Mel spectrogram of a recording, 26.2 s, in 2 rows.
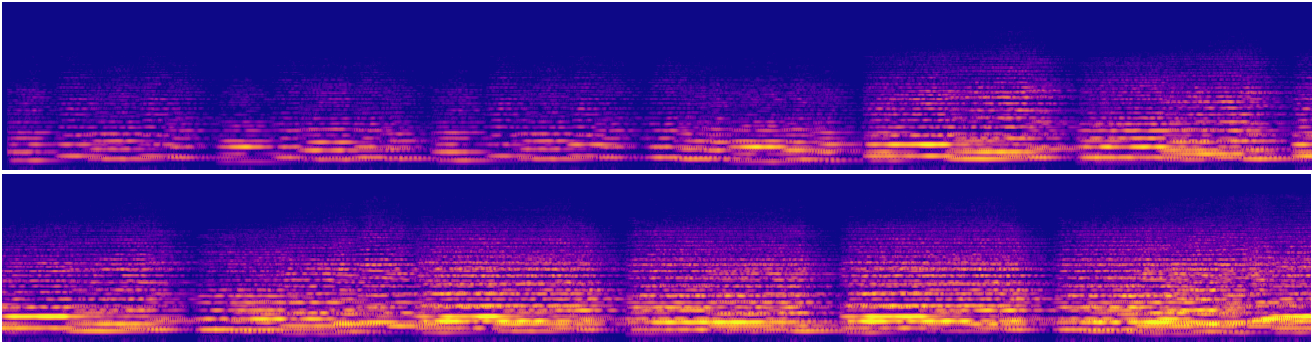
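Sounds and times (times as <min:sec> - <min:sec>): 
cellos playing divisions on a ground: 0:00.1 - 0:26.1.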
